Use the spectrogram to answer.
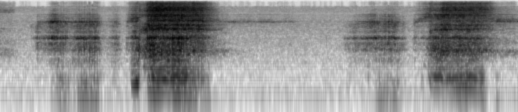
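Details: Adult woman recorded in real time during overnight sleep after being very tired: two snoring breaths, each a softer inhaled part then a louder buzzing rattle, with faint room hum; snoring.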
